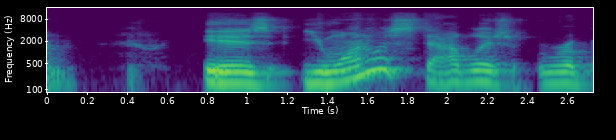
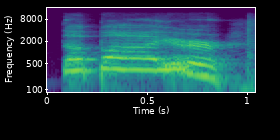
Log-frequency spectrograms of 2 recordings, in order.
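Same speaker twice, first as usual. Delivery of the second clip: high, loud shouted answer; imitated crowd shout; 9 dB louder than usual. Audience answering who wins, shouted. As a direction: holler it back as the audience.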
